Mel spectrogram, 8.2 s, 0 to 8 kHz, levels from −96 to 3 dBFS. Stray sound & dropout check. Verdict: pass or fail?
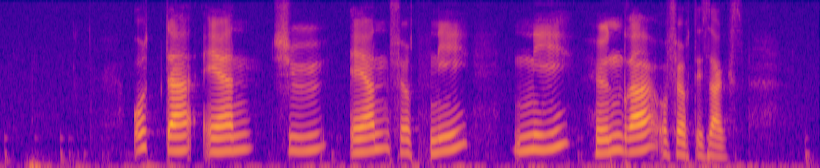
fail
